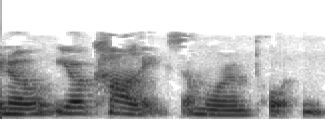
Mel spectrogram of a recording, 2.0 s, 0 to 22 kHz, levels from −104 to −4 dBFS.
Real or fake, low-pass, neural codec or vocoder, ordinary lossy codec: real; 7.2 kHz; none; MP3, 32 kbps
